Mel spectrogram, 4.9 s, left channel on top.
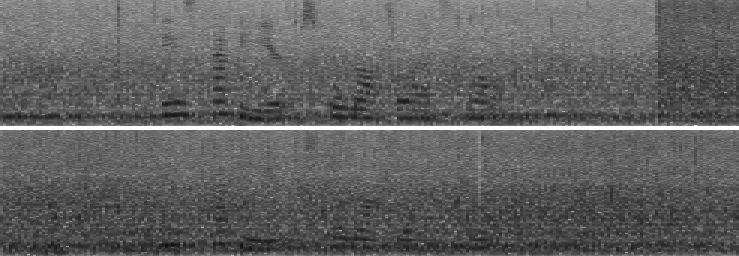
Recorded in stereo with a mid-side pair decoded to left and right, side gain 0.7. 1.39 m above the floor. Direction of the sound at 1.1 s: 45° left.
